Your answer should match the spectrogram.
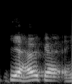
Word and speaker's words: Hoka: Hoka? – Yeah, Hoka.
